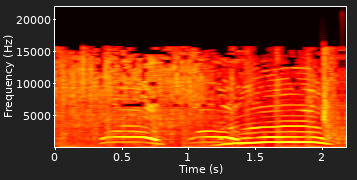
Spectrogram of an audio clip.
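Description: Cartoon background music with a voice's wordless cries over it: two short arching calls, then a rising cry held loud near the end.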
